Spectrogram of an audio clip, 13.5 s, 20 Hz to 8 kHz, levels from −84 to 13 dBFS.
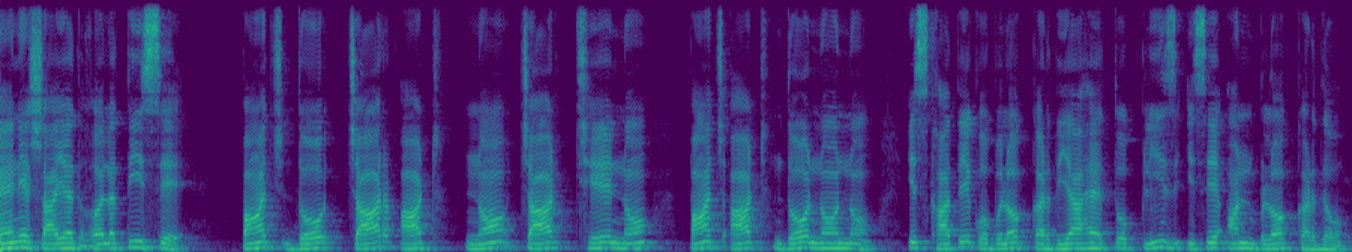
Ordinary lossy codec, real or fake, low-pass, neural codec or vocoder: none; real; none; none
